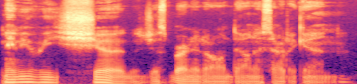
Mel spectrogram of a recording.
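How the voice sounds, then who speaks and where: Gruff veteran monster hunter with a soft heart, played by a man, audio roleplay; very husky, unhurried, sweary mentor. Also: a bass voice, animated, no room sound, full character voice. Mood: grumbling, cynical. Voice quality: gravelly, husky. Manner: gruff, sweary, casual mentor talk with pauses. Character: gruff, kind-hearted veteran male vampire hunter and woodworker. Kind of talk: comfort ASMR audio roleplay.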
